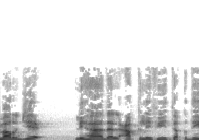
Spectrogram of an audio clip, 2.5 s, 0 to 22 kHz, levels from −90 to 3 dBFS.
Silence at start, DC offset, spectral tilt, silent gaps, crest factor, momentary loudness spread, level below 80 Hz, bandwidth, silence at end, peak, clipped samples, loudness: 0 s; under 0.1%; -4.5 dB/octave; none; 18 dB; 8 LU; -52 dBFS; 11.5 kHz; 0 s; -6 dBFS; under 0.1%; -23 LUFS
